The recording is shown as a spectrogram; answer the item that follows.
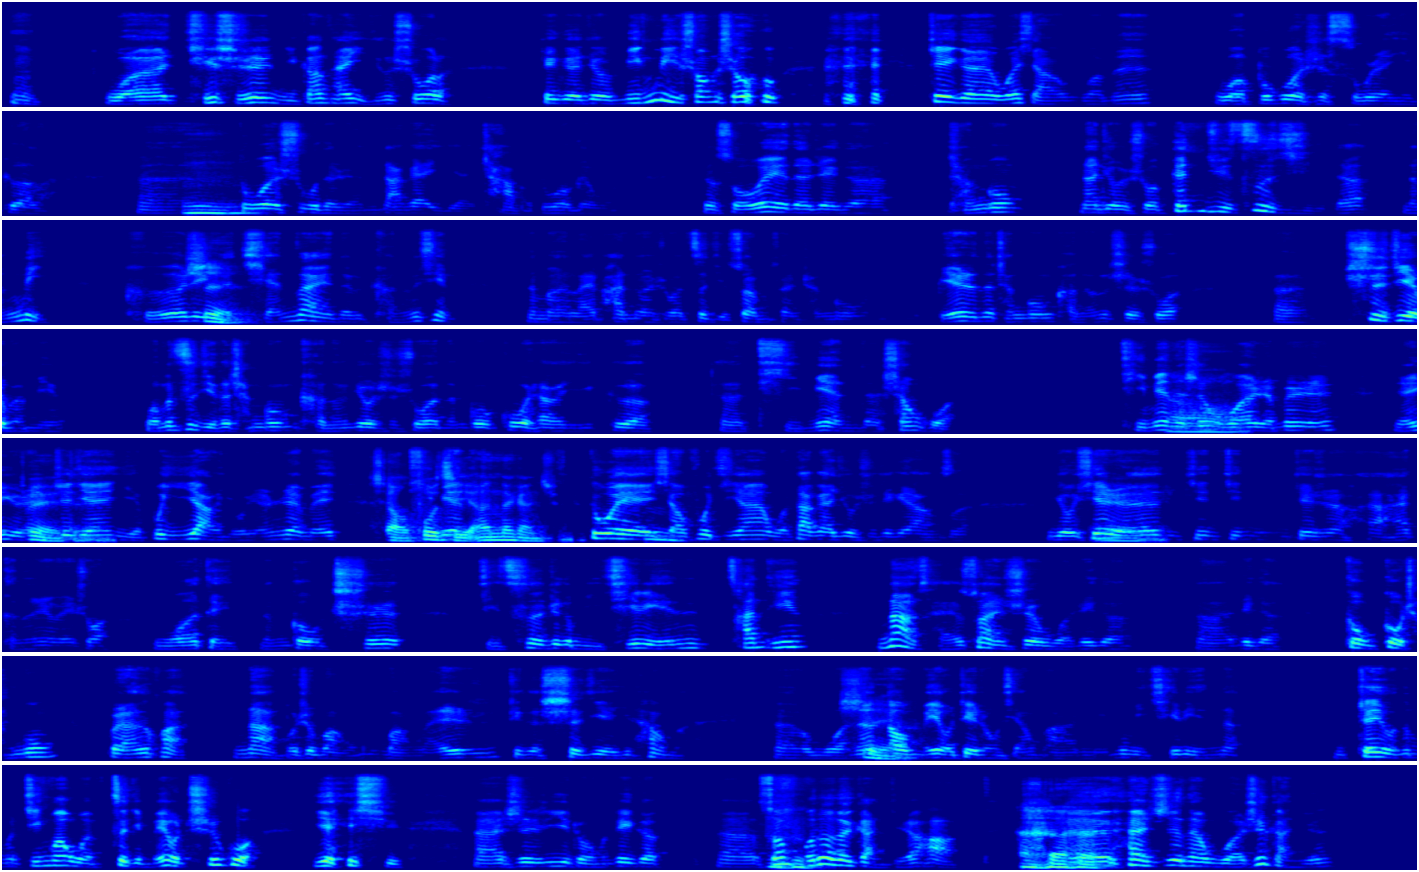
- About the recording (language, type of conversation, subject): Chinese, podcast, 如何辨别什么才是真正属于自己的成功？
- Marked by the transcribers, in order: chuckle; laughing while speaking: "也许"; chuckle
